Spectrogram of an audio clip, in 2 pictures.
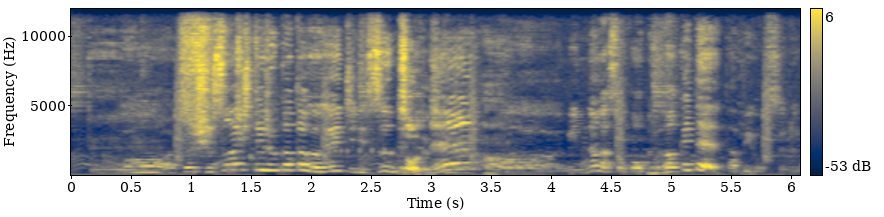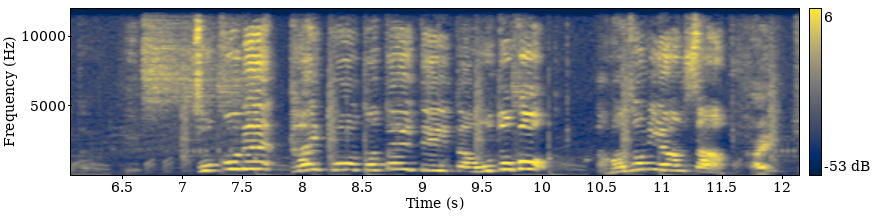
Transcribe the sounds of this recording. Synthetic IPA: at͡ɕot̪ːoɕɨsãĩɕi̥t̪e̞ɾɯ̟kat̪aɡaɡẽ̞ɲt͡ɕiɲ̟isɨ̃nd̪ene̞ | mʲĩnːaɡaso̞ko̞ːmɯ̟ɡake̞t̪e̞t̪abʲio̞sɨɾɯ̟t̪o̞̰jɯ̰ | so̞ko̞d̪e̞t̪aiko̞ːt̪at̪aet̪e̞it̪aot̪o̞ko̞ | amazo̞ɲ̟ʲiãɰ̃sãŋha

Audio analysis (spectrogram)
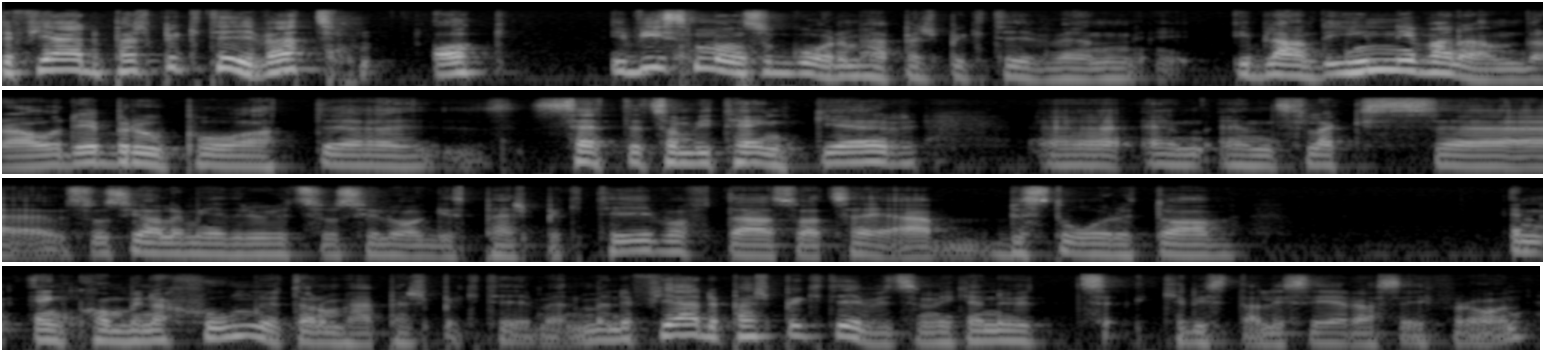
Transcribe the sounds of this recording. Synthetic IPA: d̪̥ɛfjæːɖəpæʂpɛkt̪ʰiːvət̪ | ɔk | ɪvɪsːmoːnsɔɡoːɖɔmɦæːɾpæʂpɛkt̪ʰiːvənɪbland̪ɪnːɪvaɾand̪ɾaɔd̪ɛbɛɾuːɾpʰɔat̪ | sɛt̪ːət̪sɔmvɪt̪ʰɛŋkəɾ | ɛnɛnslaks | sʊsɪɑːlameːd̪jəɾʉt̪sʊsɪʊloːɡɪskt̪̚pʰæʂpɛkt̪ʰiːvɔft̪asɔat̪sɛjːa̰bɛst̪oːɾʉ̟ːt̪av | ɛnɛnkʰɔmbɪnaɧuːnʉ̟ːt̪avd̪ɔmɦæːɾpʰæʂpɛkt̪ʰḭːvə̰nmɛnd̪ɛfjæːɖəpæʂpɛk̚t̪ʰiːvət̪sɔmvɪkʰanʉ̟ːt̪kʰɾɪst̪a̰lɪseːɾasɛ̰jfɾo̰n

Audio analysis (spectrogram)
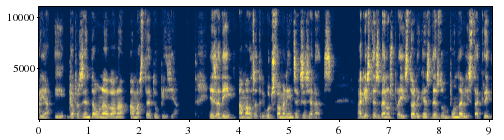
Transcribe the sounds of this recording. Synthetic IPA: ɾiəirəpɾəzent̪əunəðɔnəːməst̪et̪upḭʒiə̰ | ezəðiəməlˠzət̪ɾiβut͡sfəməninzəɡzəʒəɾa̰t͡s | əkɛst̪ezβɛnuspɾəist̪ɔɾikezðezðumpund̪əβ̞ist̪əkɾit̪

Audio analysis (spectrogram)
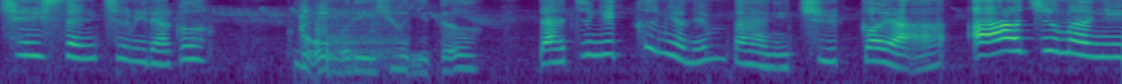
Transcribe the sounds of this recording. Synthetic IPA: t͡ɕʰes͈ant͡ɕʰumiɾaɡo | moɾiçjʌɾḭdo | nad͡ʑɯŋe̞k͈ʰɯmjʌnɯnmaɲit͡ɕʰuɭk͈ʌjaad͡ʑumaɲi

